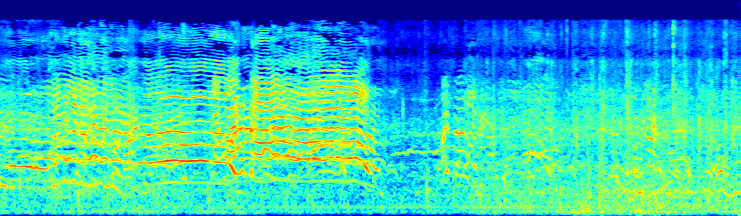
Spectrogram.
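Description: Many feet march on a dirt track.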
